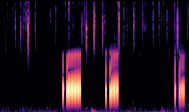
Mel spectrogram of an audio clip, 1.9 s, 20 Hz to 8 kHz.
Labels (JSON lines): {"label": "biophony, knock croak", "recorder": "SoundTrap 300"}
